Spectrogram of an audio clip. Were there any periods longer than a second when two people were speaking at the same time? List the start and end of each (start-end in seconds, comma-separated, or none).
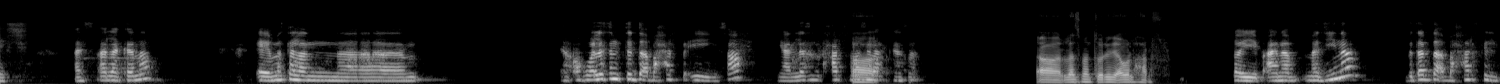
none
